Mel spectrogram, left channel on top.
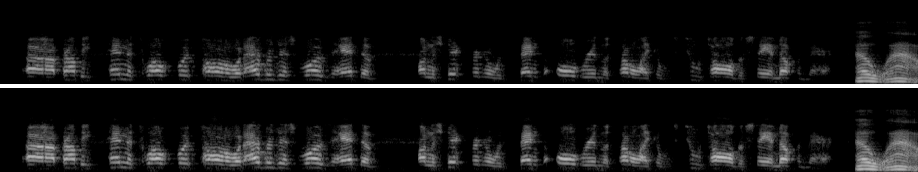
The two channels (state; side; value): quieter; left; 5.5 dB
